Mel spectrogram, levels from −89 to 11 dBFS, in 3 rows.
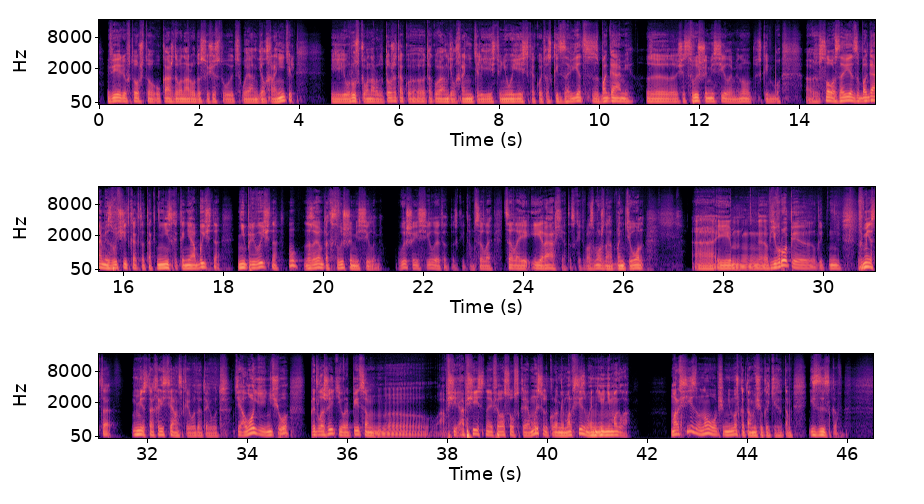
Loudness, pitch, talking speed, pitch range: -19 LUFS, 90 Hz, 125 wpm, 80-100 Hz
